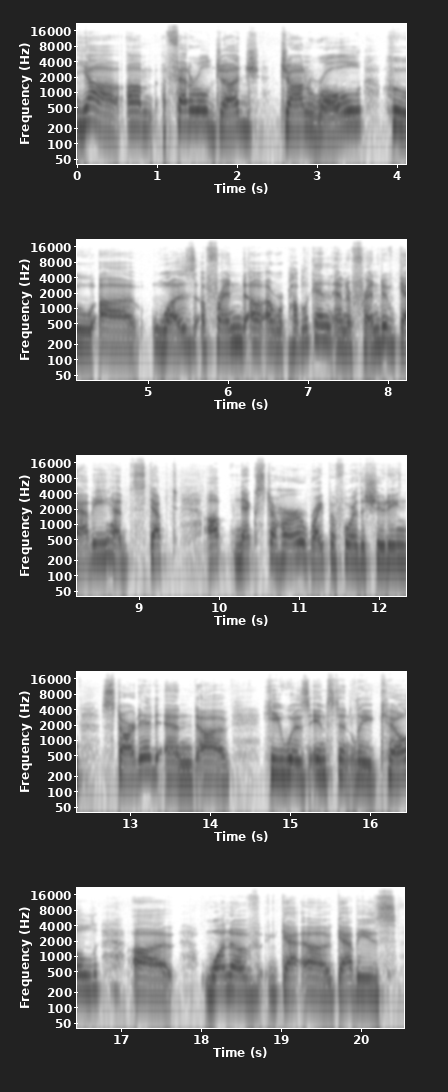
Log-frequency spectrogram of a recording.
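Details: Adult woman speaking; normal adult speech.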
